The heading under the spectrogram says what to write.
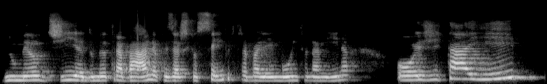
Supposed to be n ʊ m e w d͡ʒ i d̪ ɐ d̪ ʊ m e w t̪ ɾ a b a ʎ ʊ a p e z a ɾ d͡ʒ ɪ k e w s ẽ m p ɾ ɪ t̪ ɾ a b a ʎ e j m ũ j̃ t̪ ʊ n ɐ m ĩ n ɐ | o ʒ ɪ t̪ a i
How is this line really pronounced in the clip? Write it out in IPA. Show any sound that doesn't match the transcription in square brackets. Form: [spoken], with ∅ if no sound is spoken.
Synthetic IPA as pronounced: n ʊ m e w d͡ʒ i [∅] ɐ d̪ ʊ m e w t̪ ɾ a b a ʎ ʊ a p e z a ɾ d͡ʒ ɪ k e w s ẽ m p ɾ ɪ t̪ ɾ a b a ʎ e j m ũ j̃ t̪ ʊ n ɐ m ĩ n ɐ | o ʒ ɪ t̪ a i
